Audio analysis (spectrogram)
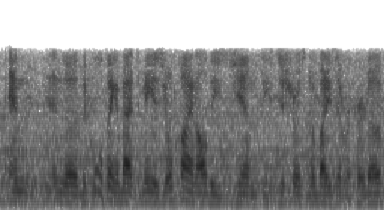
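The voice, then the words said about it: Southern American accent. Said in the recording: “you have the southern accent.”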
